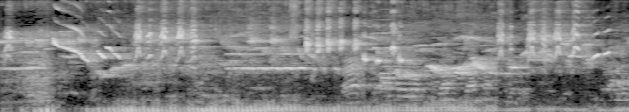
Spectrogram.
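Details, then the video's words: Oriental magpie-robin in full morning song, fast and tightly packed, used to stir up other magpie-robins. Varied rich whistles, upward slurs and trills over a steady low hum. "SUARA KACER GACOR DIPAGI HARI SPEED RAPAT cocok untuk naikin emosi kacer yang dengar"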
